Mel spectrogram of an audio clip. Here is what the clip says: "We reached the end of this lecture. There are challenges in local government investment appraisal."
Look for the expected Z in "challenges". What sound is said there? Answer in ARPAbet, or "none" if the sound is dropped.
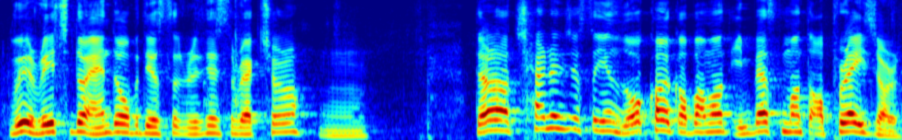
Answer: S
